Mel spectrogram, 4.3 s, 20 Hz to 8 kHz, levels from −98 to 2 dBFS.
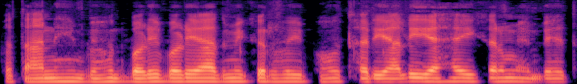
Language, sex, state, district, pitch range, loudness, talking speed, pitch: Sadri, male, Chhattisgarh, Jashpur, 120-125 Hz, -21 LUFS, 205 wpm, 125 Hz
